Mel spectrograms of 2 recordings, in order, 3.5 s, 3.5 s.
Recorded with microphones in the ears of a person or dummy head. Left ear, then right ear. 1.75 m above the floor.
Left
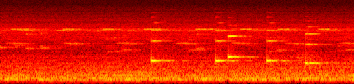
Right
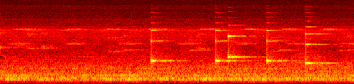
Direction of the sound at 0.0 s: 75° left (ahead or behind).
